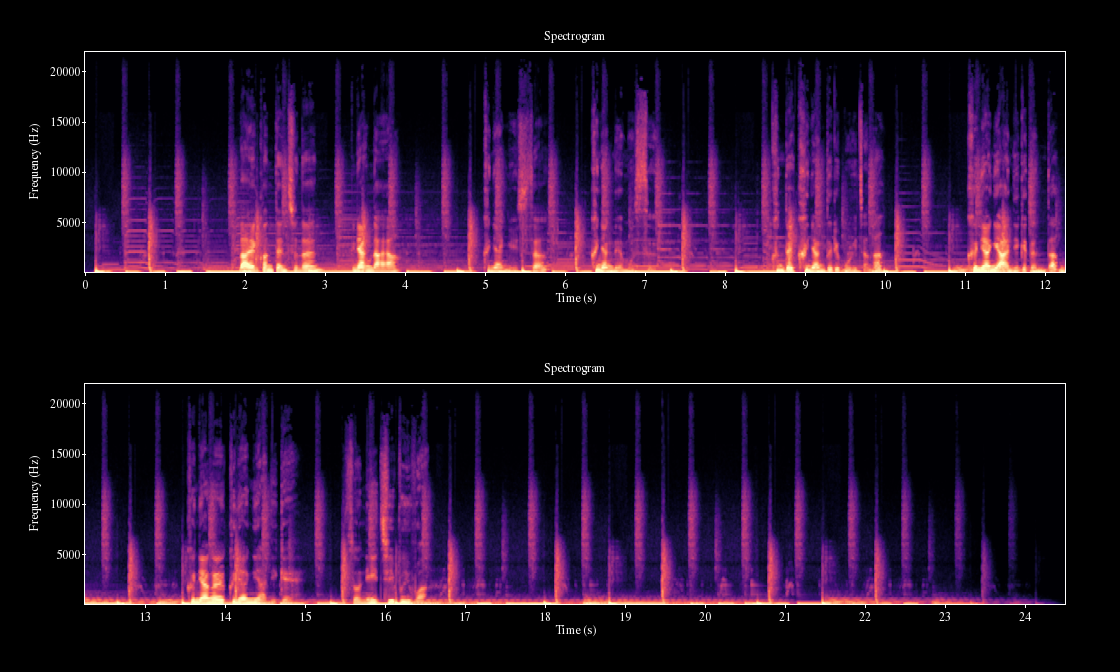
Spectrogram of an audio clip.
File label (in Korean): 광고 시크한 여유로운 자연스러운 샘플; 소니GV1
